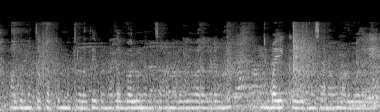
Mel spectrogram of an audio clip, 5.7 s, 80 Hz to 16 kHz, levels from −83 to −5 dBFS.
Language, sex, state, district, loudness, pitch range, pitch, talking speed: Kannada, female, Karnataka, Chamarajanagar, -16 LUFS, 215-220 Hz, 220 Hz, 125 wpm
